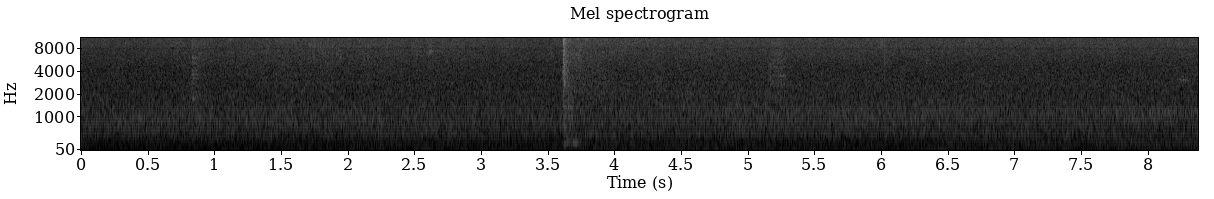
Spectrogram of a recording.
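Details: Honey bees from a hive in an abandoned house under demolition in Mission, Texas, struck by construction crews and now being removed, as old brood comb is cut out. A steady, dense low hum of many bees, with one sharp knock midway.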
